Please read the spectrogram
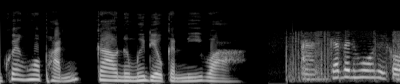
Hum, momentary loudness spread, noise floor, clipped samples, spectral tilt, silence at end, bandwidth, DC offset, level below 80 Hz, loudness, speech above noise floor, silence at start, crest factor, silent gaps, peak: none; 10 LU; -41 dBFS; under 0.1%; -8 dB/octave; 0 s; 12.5 kHz; under 0.1%; -70 dBFS; -20 LUFS; 22 dB; 0 s; 16 dB; none; -4 dBFS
